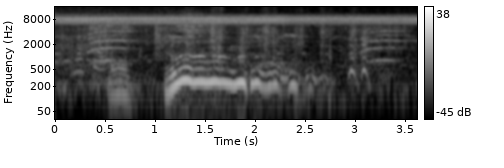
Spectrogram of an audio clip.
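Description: Loud, honking harmonic calls from nearby geese on a farm in Indang, Philippines, a long drawn-out cry followed by shorter wavering honks, with softer calls before and after.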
